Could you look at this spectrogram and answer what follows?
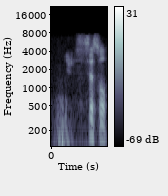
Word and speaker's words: Sissel: Sissel, so it rhymes with missile.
